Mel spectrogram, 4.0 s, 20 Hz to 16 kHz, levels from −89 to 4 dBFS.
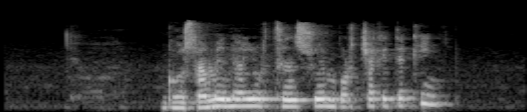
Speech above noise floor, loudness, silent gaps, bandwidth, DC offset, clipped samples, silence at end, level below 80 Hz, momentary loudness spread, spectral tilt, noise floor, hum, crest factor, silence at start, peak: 37 dB; -16 LUFS; none; 8 kHz; under 0.1%; under 0.1%; 0.6 s; -60 dBFS; 10 LU; -5 dB/octave; -52 dBFS; none; 16 dB; 1.2 s; -2 dBFS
